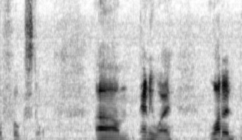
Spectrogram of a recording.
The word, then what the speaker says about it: forecastle: we will be doing the folk stole or Forecastle depending on how you pronounce it but I go foxtel um anyway a lot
